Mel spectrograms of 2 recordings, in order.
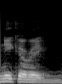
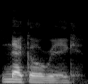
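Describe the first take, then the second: First: The name is given an Americanized pronunciation. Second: The name is given a Japanese-style pronunciation. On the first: "we're Americans and we do what we want to do over here" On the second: "the real term is Neko rig if you pronounce it the way the Japanese intended"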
